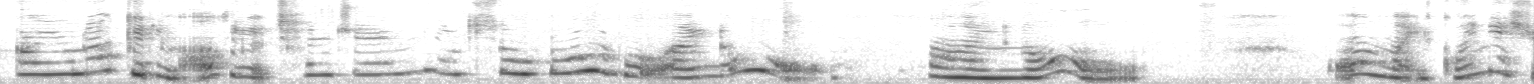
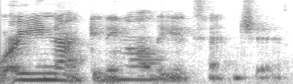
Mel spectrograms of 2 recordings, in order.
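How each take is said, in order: First: Very high cooing, pitying the pet. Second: Said in the usual way. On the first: Real, not acted. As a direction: coo up high, mock sympathy for a pup. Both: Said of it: "talk like that to me".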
